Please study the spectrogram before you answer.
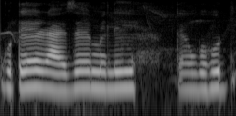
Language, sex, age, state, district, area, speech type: Assamese, female, 30-45, Assam, Lakhimpur, rural, spontaneous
